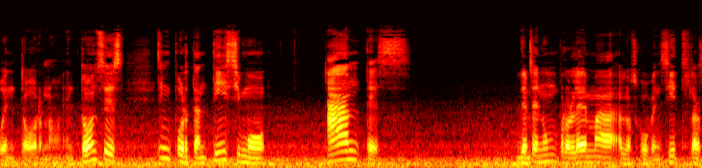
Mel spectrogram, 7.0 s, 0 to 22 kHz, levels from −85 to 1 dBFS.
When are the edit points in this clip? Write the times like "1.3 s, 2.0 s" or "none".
1.6 s, 3.3 s, 5.3 s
